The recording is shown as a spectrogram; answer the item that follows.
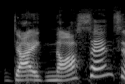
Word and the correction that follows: Diagnonsense: Diagnos- Diagnonsense. – Diagnonsense. – Just so like nonsense.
